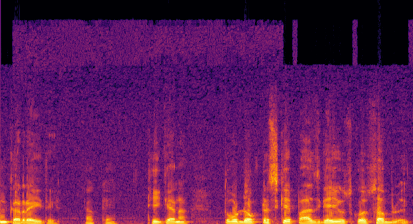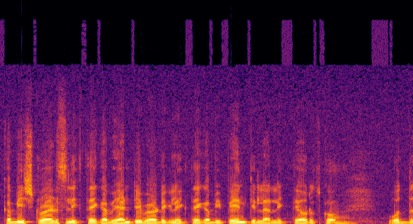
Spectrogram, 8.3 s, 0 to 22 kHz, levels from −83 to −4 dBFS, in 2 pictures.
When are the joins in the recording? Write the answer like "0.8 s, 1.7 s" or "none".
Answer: none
